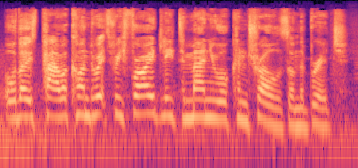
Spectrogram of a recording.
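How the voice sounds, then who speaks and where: A woman's voice: fairly high pitch, lively intonation, normal speed, faint music behind, lightly acted. A woman playing a cocky, wisecracking Imperial military officer in a video game, with a breezy, plain-spoken, sardonic manner.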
